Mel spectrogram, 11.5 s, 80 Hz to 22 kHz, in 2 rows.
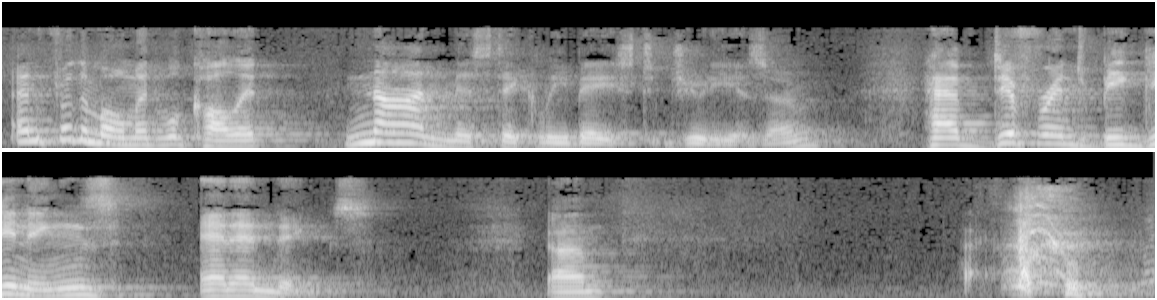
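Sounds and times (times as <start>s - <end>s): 
speech: 0.2s - 7.6s, 8.5s - 9.0s, 10.8s - 11.4s
loud sneeze: 10.6s - 11.5s.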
